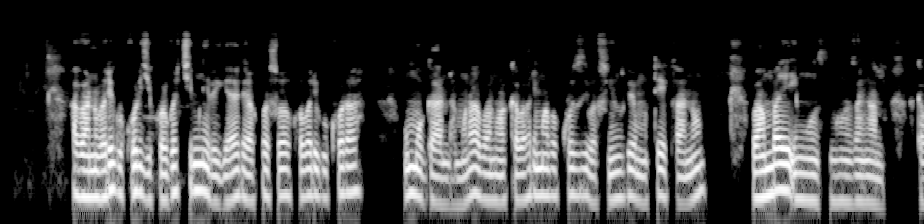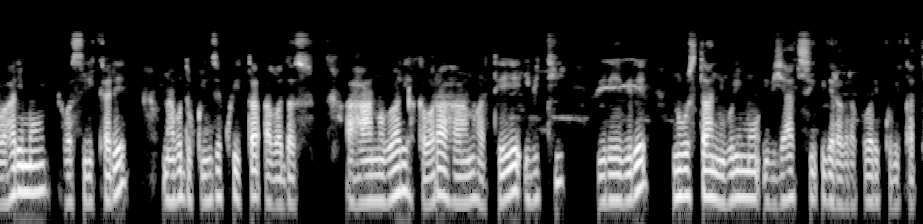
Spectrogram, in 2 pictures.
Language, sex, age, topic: Kinyarwanda, male, 18-24, government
